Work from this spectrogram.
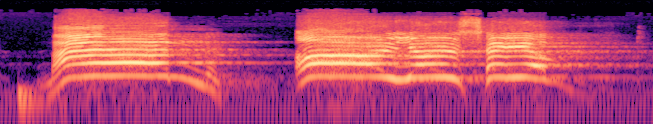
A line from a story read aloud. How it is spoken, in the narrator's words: he cried out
